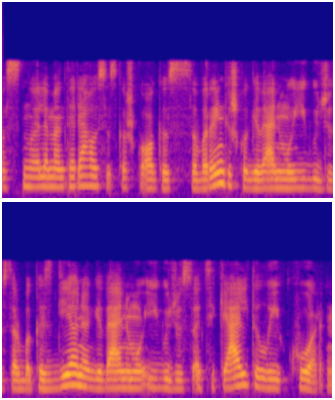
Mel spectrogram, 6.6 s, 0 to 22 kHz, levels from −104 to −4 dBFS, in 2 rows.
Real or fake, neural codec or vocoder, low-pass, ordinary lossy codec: real; none; 7.2 kHz; MP3, 64 kbps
